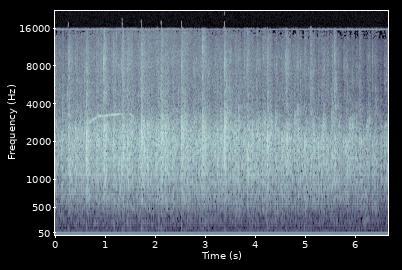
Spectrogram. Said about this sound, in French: Est-ce qu'on peut acclamer Dieu?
